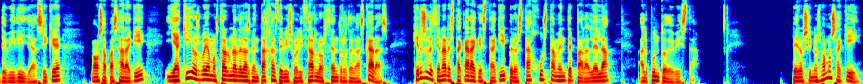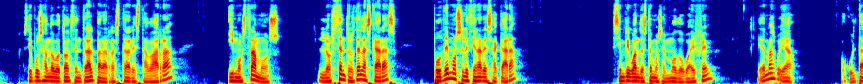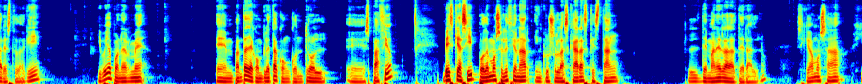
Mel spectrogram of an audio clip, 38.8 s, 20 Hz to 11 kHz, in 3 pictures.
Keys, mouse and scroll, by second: 2.8-3.1 scroll up 1, 15.8 click, 21.9 click, 22.8 click, 28.1 ctrl+space, 32.5 click, 36.8 click, 37.6 click.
